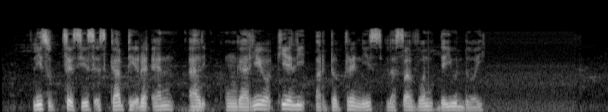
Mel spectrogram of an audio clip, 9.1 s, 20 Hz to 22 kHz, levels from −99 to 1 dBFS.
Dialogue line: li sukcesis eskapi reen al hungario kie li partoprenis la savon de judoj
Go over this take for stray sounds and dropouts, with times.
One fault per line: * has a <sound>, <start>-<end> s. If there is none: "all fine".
all fine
